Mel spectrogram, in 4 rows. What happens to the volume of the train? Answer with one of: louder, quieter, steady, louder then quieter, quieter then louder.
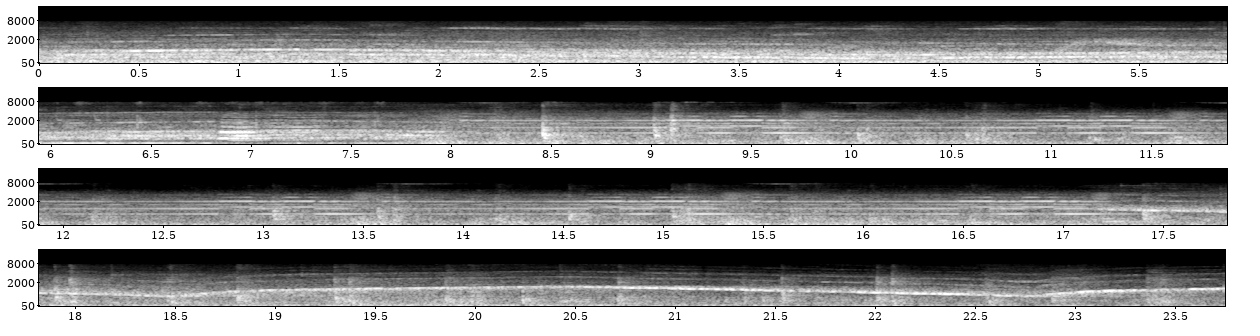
quieter.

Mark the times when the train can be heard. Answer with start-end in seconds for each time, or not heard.
0.0-23.7.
